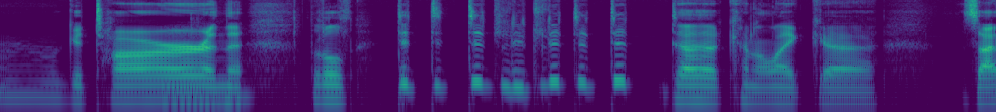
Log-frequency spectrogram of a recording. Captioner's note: imitates guitar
